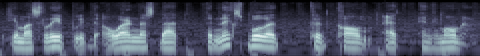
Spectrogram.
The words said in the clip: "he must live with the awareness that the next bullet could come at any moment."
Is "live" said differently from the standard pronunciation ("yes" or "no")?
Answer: yes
